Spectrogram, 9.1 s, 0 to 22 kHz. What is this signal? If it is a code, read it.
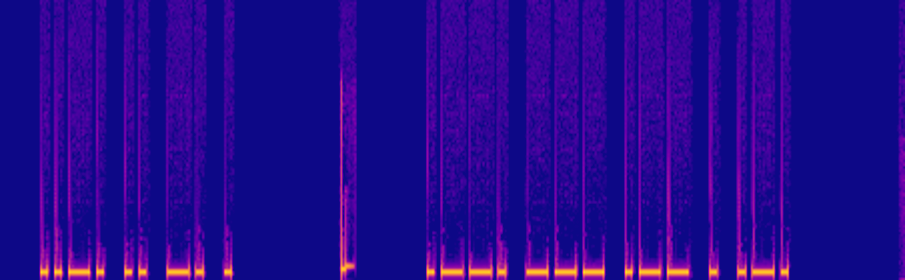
Morse code, heard as a keyed tone, about 17 wpm, 700 Hz. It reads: FINE POWER
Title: Sentences from Top 500 Words - New Word Drill - 17wpm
